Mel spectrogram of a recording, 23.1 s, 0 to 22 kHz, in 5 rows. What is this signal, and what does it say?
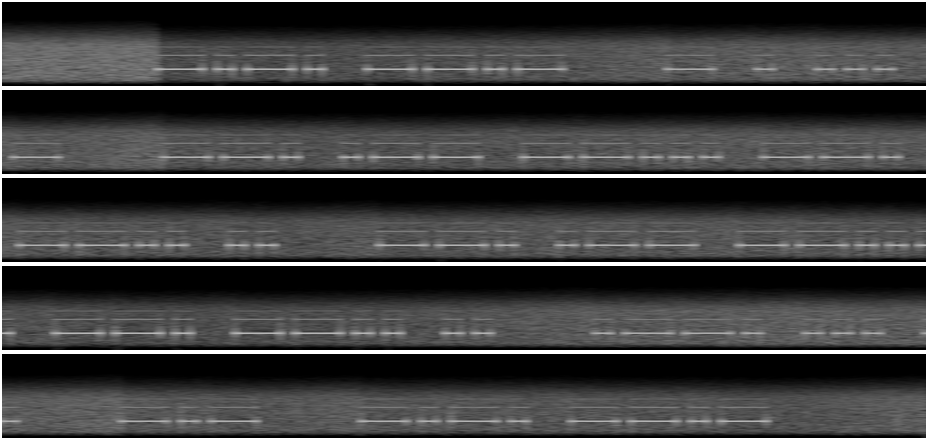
Morse code, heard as a keyed tone, machine-sent, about 16 wpm, 810 Hz, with radio static. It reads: CQ TEST GW7GZI GW7GZI PSE K CQ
